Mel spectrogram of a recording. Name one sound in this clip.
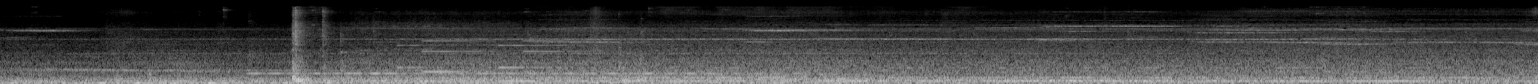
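A train hums steadily while standing.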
